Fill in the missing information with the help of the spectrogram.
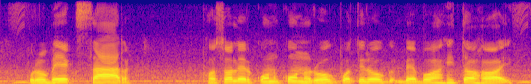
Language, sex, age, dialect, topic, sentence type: Bengali, male, 25-30, Jharkhandi, agriculture, question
